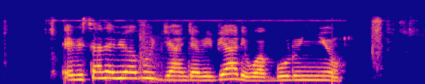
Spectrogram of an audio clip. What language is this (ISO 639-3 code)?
lug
